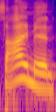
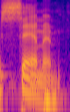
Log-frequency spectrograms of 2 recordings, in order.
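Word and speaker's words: Saimon: m o n I found it was actually pronounced Simon I've been calling him salmon this entire time which I actually think is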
